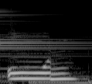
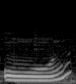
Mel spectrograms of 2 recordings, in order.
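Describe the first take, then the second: First: The pitch stays level throughout. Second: The pitch starts mid and rises sharply.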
